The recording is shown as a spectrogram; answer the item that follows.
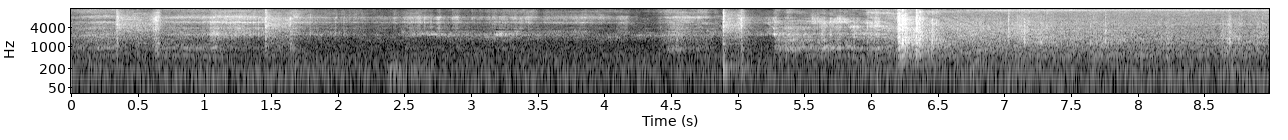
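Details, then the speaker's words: Real nasopharyngeal suctioning, person performing it on himself via catheter through nose to pharynx: steady hissing suction with intermittent louder gurgling slurps as air and secretions are drawn. "what I'm going to do is try to put something in the back of my pharynx and see if I can suction it out one sec"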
